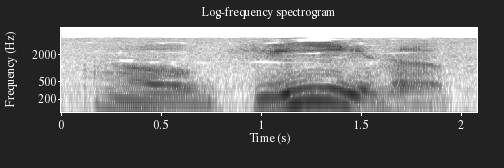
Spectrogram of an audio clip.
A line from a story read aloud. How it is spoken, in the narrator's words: Halloran moaned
